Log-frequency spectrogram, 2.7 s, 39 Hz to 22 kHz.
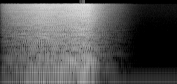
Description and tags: Electronic musquitos E5
This sample is part of the "K5005 multisample 18 Electronic mosquitoes"
sample pack. It is a multisample to import into your favorite sampler.
It is an experimental noisy sound of artificial mosquitoes. In the
sample pack there are 16 samples evenly spread across 5 octaves (C1
till C6). The note in the sample name (C, E or G#) does not indicate
the pitch of the sound. The sound was created with the K5005 ensemble
from the user library of Reaktor. After that normalizing and fades were applied within Cubase SX.
mosquitoes, multisample, noise, reaktor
